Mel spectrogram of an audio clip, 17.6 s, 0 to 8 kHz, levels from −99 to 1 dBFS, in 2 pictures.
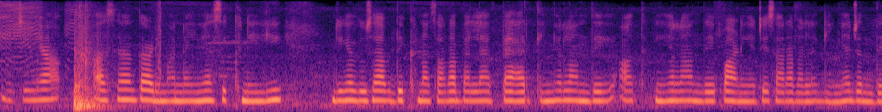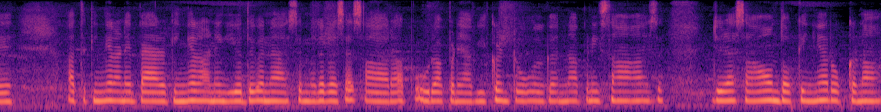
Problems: constant background noise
